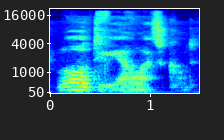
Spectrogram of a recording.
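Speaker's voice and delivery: soft, half-whispered appreciation; hushed awe. Retold or imitated. Stoned lad quietly praising the joint. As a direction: breathe it out, savouring it.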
